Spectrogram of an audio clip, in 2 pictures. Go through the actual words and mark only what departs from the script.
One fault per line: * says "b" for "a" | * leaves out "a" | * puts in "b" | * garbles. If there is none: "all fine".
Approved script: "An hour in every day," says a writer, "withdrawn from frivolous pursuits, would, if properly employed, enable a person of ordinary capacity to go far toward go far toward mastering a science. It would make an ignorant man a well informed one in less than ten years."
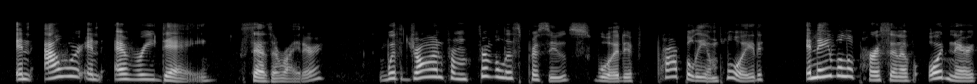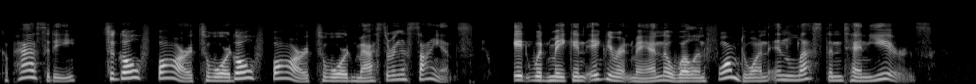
all fine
